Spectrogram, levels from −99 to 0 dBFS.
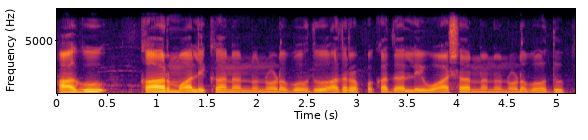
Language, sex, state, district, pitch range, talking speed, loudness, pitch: Kannada, male, Karnataka, Bangalore, 120-135 Hz, 95 wpm, -20 LUFS, 125 Hz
